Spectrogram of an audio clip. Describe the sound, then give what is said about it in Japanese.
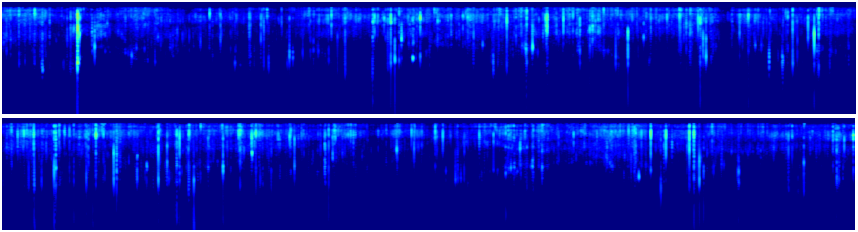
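Soft, wet squishing of carbonated gel that has lost its fizz, a steady stream of small crackly squelches with no fizzing, fairly quiet and continuous with frequent brief peaks, no voices. “こうなるとただのジェルって感じです。”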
